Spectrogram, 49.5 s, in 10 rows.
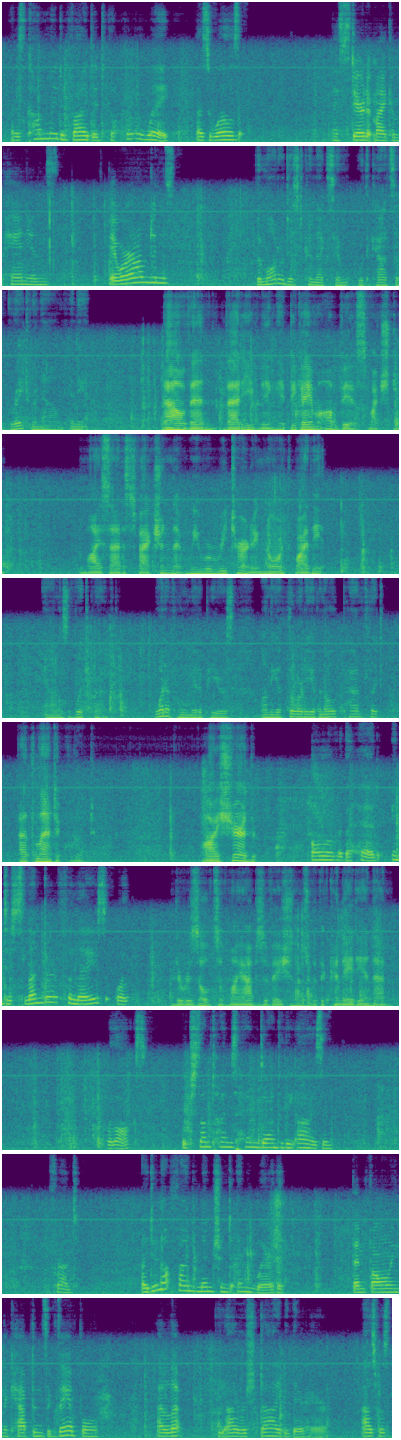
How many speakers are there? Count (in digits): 4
